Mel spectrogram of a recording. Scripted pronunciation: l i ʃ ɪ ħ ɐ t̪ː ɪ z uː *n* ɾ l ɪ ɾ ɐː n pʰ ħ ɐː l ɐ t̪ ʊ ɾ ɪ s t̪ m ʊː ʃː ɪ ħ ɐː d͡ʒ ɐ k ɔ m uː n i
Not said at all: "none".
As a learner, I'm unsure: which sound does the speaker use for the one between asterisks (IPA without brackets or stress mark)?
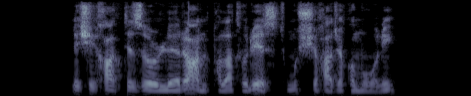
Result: none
